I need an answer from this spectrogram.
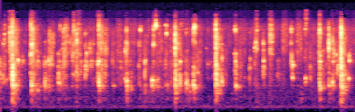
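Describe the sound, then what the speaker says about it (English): A paintbrush rinsed in a cup of water: quick, light splashes, drips and tapping clicks against the container, close and fairly quiet, coming in rapid irregular bursts. "offload the paintbrush and then give it a good rinse"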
